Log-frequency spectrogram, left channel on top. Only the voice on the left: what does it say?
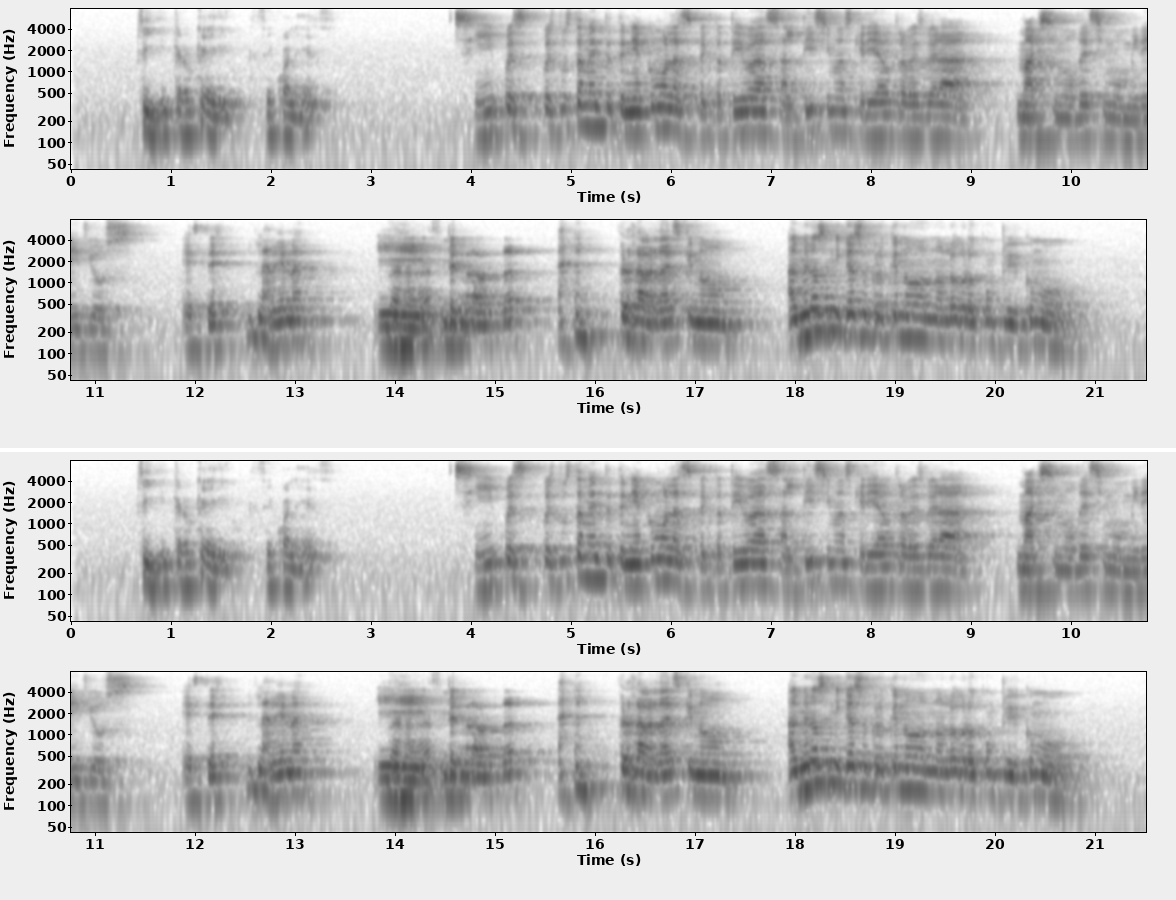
sí, creo que sé cuál es.
Ajá, sí,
